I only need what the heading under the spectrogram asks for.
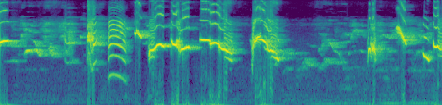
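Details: Loud ngeplong song of an Oriental magpie-robin, meant to excite other magpie-robins: ringing whistles, rapid trilled notes and scratchy chatter, with a quieter stretch before a final flurry.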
